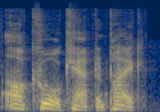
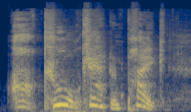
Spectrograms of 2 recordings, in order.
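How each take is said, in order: First: It sounds mildly interested and casual. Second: It sounds genuinely thrilled and excited.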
